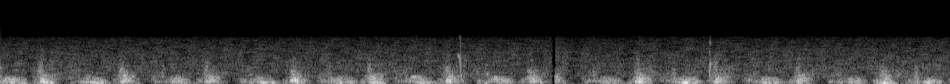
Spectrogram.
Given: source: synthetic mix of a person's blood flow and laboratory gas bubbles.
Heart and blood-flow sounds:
Doppler ultrasound of blood flow; precordium
4.56-4.67 s: bubbles
7.08-7.14 s: bubbles
From the record:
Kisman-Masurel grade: 121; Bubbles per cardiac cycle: 1 to 2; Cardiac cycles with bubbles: 10 to 50%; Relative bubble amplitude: barely perceptible (0.100 to 0.250); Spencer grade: 2 (many but less than half of the cardiac periods contain bubble signals, singularly or in groups); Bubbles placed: anywhere in the cardiac cycle

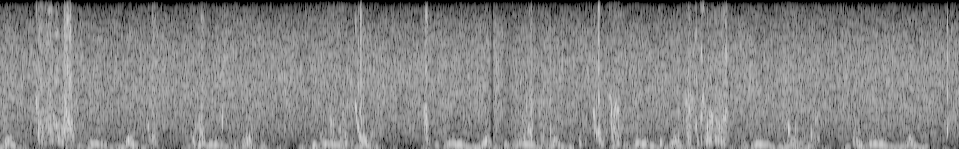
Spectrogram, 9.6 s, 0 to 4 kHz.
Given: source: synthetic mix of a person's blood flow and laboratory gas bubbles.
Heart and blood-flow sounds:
Doppler ultrasound of blood flow; precordium
0.34-0.79 s: bubbles
1.46-1.60 s: bubbles
1.90-2.08 s: bubbles
2.19-2.55 s: bubbles
3.19-3.75 s: bubbles
4.23-4.32 s: bubbles
5.18-5.55 s: bubbles
5.76-6.25 s: bubbles
6.58-6.67 s: bubbles
6.75-7.47 s: bubbles
7.80-8.05 s: bubbles
8.09-8.22 s: bubbles
8.52-8.62 s: bubbles
9.45-9.52 s: bubbles
From the record:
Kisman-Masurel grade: 243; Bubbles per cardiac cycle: several, 3 to 8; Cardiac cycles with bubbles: 100%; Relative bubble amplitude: loud (0.450 to 0.775); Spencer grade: 3 (all of the cardiac periods contain showers or single bubble signals, but not dominating or overriding the cardiac motion signals); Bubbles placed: only in the low amplitude regions of the cardiac cycle

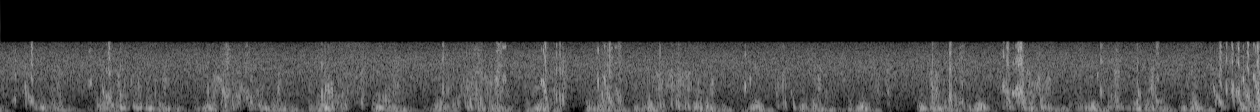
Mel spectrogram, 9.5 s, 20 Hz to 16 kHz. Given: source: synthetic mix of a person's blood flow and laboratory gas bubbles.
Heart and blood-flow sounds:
Doppler ultrasound of blood flow; precordium
0.00-0.49 s: bubbles
0.66-1.24 s: bubbles
1.53-2.03 s: bubbles
2.35-2.97 s: bubbles
3.30-3.83 s: bubbles
3.98-4.27 s: bubbles
4.45-4.69 s: bubbles
4.80-5.30 s: bubbles
5.56-5.66 s: bubbles
5.80-6.01 s: bubbles
6.96-7.25 s: bubbles
7.48-7.92 s: bubbles
8.00-8.18 s: bubbles
8.21-8.59 s: bubbles
8.63-8.72 s: bubbles
8.89-9.02 s: bubbles
9.06-9.46 s: bubbles
From the record:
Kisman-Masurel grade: 242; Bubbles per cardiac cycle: several, 3 to 8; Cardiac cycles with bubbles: 100%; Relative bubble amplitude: moderate (0.250 to 0.450); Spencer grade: 3 (all of the cardiac periods contain showers or single bubble signals, but not dominating or overriding the cardiac motion signals); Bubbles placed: anywhere in the cardiac cycle

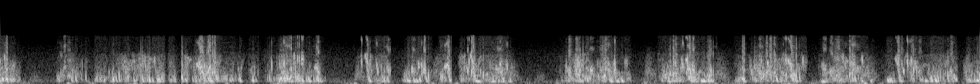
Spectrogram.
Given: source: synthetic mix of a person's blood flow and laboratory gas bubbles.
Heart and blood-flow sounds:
Doppler ultrasound of blood flow; subclavian vein
0.00-0.22 s: bubbles
0.56-0.90 s: bubbles
0.93-1.78 s: bubbles
1.81-2.59 s: bubbles
2.64-3.26 s: bubbles
3.59-3.93 s: bubbles
4.01-4.33 s: bubbles
4.38-4.51 s: bubbles
4.58-5.15 s: bubbles
5.58-6.33 s: bubbles
6.57-7.17 s: bubbles
7.33-8.08 s: bubbles
8.18-8.77 s: bubbles
8.85-9.59 s: bubbles
9.62-9.80 s: bubbles
From the record:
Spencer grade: 4 (maximum detectable bubble signal sounding continuously throughout systole and diastole of every cardiac period, and overriding the amplitude of the normal cardiac signals); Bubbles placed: anywhere in the cardiac cycle

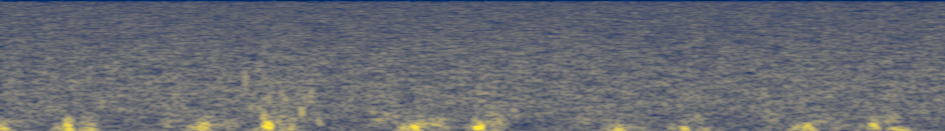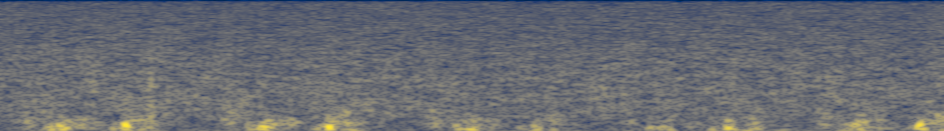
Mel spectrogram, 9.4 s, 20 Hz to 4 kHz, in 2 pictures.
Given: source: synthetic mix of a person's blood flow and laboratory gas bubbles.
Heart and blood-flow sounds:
Doppler ultrasound of blood flow; precordium
1.19-1.44 s: bubbles
1.48-1.62 s: bubbles
From the record:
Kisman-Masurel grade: 111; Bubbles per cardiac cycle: 1 to 2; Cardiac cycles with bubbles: 1 to 10%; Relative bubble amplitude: barely perceptible (0.100 to 0.250); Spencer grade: 1 (occasional bubble signal discernible with the cardiac motion signal, with majority of cardiac periods free of bubbles); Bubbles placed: anywhere in the cardiac cycle

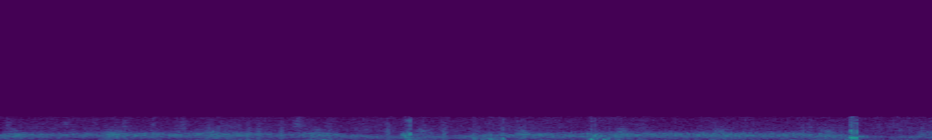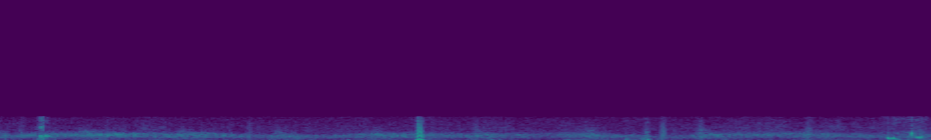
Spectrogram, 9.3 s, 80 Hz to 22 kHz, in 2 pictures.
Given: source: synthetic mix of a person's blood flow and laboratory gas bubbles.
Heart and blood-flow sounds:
Doppler ultrasound of blood flow; subclavian vein
1.98-2.16 s: bubbles
2.34-2.53 s: bubbles
2.92-3.11 s: bubbles
4.19-4.33 s: bubbles
4.83-4.94 s: bubbles
6.69-6.82 s: bubbles
7.76-7.92 s: bubbles
9.05-9.29 s: bubbles
From the record:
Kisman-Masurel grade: 122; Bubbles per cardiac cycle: 1 to 2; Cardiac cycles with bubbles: 10 to 50%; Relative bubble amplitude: moderate (0.250 to 0.450); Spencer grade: 2 (many but less than half of the cardiac periods contain bubble signals, singularly or in groups); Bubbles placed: anywhere in the cardiac cycle

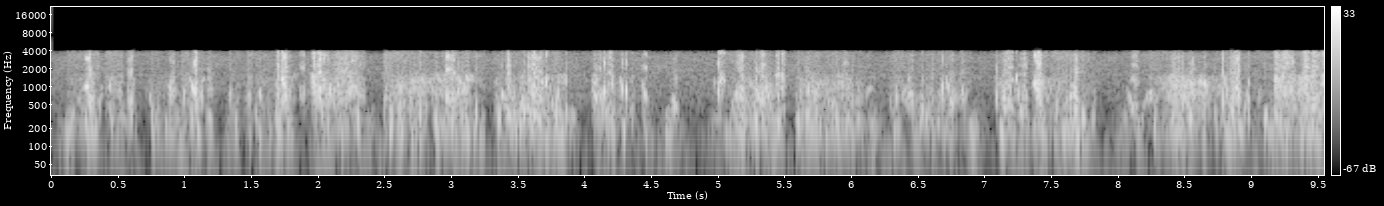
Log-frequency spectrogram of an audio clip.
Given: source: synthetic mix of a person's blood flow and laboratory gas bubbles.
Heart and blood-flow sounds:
Doppler ultrasound of blood flow; precordium
0.10-0.66 s: bubbles
0.69-1.23 s: bubbles
1.32-2.36 s: bubbles
2.48-3.25 s: bubbles
3.30-3.94 s: bubbles
4.03-4.50 s: bubbles
4.62-4.73 s: bubbles
4.95-5.52 s: bubbles
5.57-6.18 s: bubbles
6.26-6.89 s: bubbles
7.05-7.84 s: bubbles
8.04-8.98 s: bubbles
9.01-9.55 s: bubbles
From the record:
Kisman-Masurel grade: 444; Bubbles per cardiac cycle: continuous sound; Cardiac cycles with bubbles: 100%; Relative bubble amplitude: maximal (0.775 to 0.999); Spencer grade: 4 (maximum detectable bubble signal sounding continuously throughout systole and diastole of every cardiac period, and overriding the amplitude of the normal cardiac signals); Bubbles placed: anywhere in the cardiac cycle

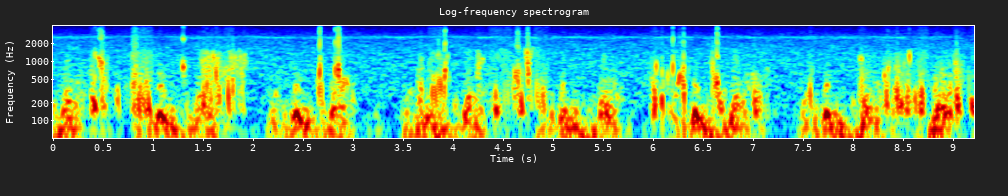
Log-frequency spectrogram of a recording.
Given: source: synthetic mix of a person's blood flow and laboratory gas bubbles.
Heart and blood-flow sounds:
Doppler ultrasound of blood flow; precordium
0.36-0.56 s: bubbles
0.61-1.00 s: bubbles
1.27-1.37 s: bubbles
1.47-1.95 s: bubbles
2.62-2.73 s: bubbles
2.79-3.02 s: bubbles
3.64-3.72 s: bubbles
3.76-3.98 s: bubbles
4.22-4.33 s: bubbles
4.36-4.96 s: bubbles
5.96-6.36 s: bubbles
6.55-6.73 s: bubbles
6.98-7.17 s: bubbles
7.54-7.61 s: bubbles
8.05-8.13 s: bubbles
8.28-8.75 s: bubbles
9.00-9.12 s: bubbles
9.15-9.22 s: bubbles
From the record:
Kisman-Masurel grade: 243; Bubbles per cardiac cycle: several, 3 to 8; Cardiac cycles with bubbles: 100%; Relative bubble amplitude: loud (0.450 to 0.775); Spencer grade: 3 (all of the cardiac periods contain showers or single bubble signals, but not dominating or overriding the cardiac motion signals); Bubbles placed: only in the low amplitude regions of the cardiac cycle

